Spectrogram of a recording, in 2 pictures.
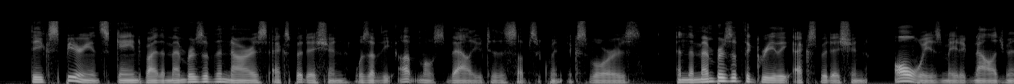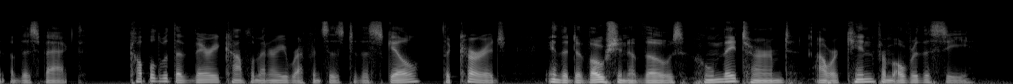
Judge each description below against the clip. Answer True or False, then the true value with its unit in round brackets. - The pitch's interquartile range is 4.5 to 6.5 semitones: False (3.4 semitones)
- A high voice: False (90 Hz)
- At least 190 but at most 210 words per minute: False (165 wpm)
